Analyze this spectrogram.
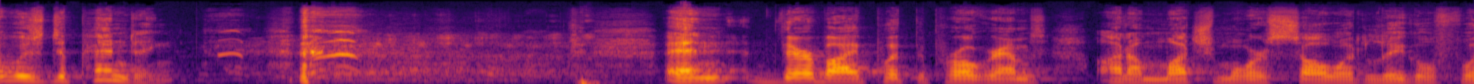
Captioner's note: laugh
